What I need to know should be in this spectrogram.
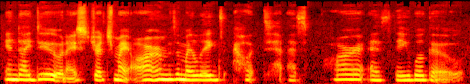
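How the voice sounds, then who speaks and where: This is a woman guiding a first-person visualization, her medium-pitched voice soft, breathy and dreamy. She stays gentle throughout and lets long, unhurried pauses settle between her lines.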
